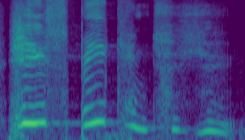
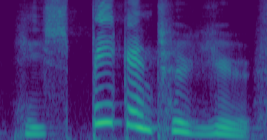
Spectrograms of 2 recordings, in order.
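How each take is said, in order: First: Loud, high, slow declaration; jumping-out proclamation. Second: SPEAKING stretched slowly in a lower pitch; bold-print emphasis. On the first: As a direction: proclaim it so the spirit jumps. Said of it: "your spirit just jumps". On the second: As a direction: weigh out "speaking to you" slowly and deliberately, low. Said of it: "kinda comes off in bold print". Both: Shown as a demonstration.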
